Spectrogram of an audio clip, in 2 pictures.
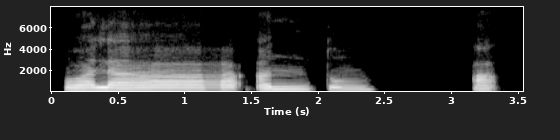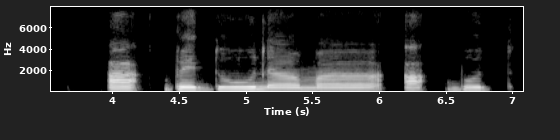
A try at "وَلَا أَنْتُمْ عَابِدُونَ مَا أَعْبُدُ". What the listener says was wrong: जी हमजा है जी, आ नहीं है।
